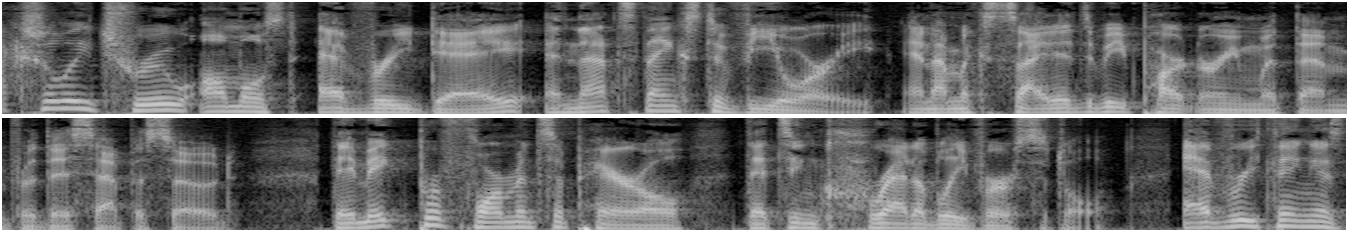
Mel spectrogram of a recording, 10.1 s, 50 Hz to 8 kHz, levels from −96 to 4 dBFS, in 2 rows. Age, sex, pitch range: 20-39, male, 95-130 Hz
